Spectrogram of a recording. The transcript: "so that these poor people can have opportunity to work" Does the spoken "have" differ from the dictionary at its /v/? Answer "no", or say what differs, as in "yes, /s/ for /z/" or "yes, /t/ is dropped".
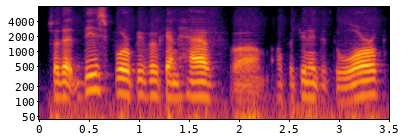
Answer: no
